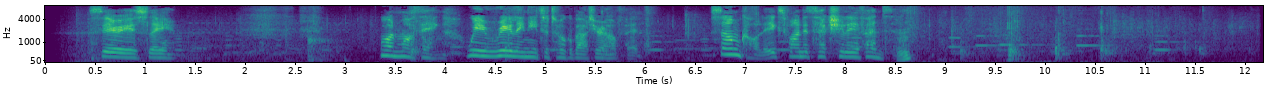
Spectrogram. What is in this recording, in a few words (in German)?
Synchron englisch; voice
